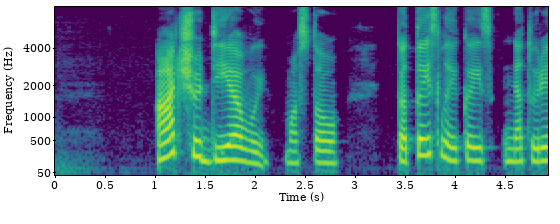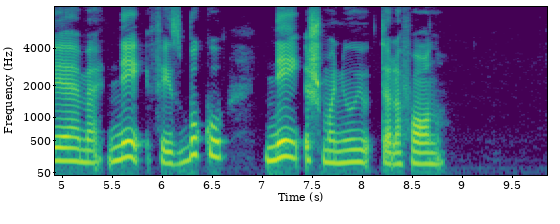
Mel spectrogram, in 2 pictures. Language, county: Lithuanian, Klaipėda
